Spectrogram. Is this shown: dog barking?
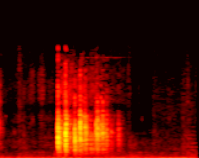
no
